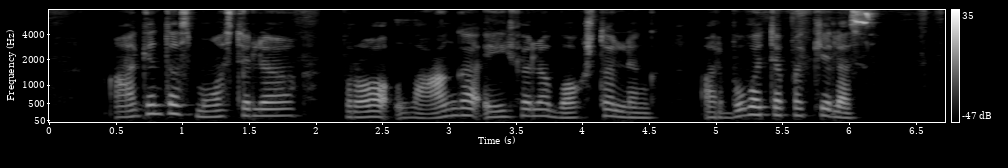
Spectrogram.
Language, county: Lithuanian, Telšiai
